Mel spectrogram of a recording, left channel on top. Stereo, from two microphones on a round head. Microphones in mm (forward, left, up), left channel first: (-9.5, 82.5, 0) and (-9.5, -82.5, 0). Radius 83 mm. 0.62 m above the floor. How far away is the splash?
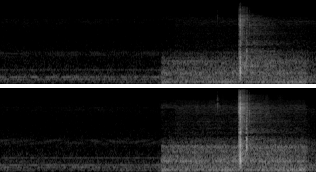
About 0.6 m.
